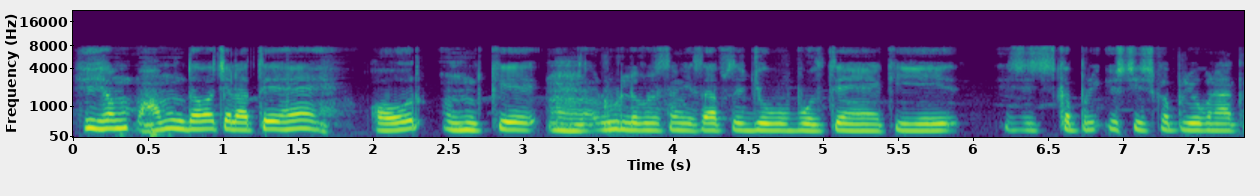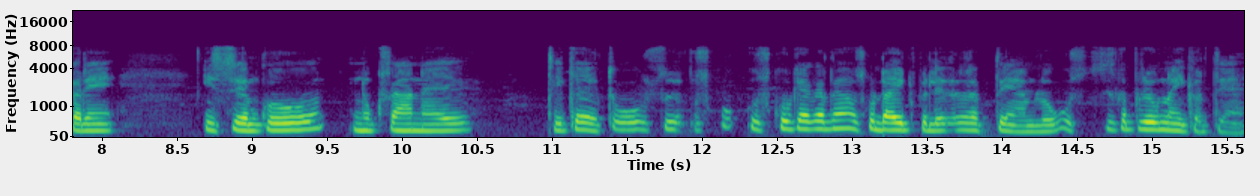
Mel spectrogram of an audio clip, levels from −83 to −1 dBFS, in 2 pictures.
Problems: none marked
